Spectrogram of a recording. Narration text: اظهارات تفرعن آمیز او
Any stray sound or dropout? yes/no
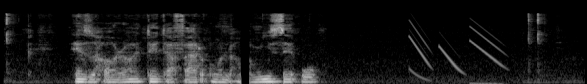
yes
